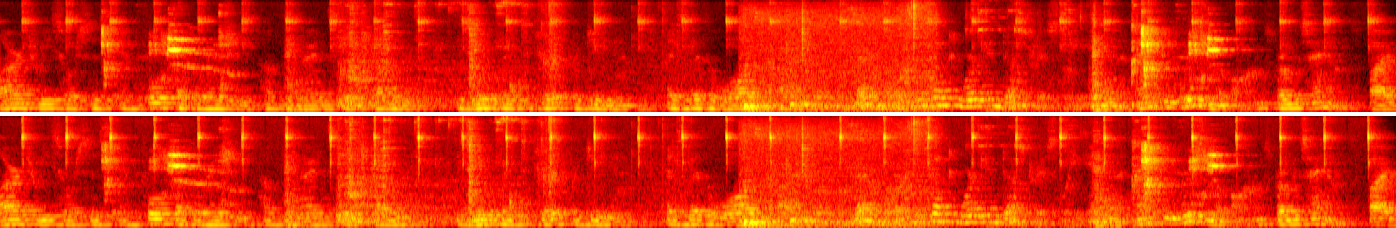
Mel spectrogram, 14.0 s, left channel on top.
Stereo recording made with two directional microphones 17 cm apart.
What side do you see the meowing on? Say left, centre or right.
left.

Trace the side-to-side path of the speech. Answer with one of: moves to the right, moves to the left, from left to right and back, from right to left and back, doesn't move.
doesn't move.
